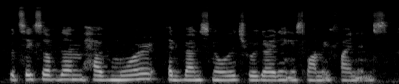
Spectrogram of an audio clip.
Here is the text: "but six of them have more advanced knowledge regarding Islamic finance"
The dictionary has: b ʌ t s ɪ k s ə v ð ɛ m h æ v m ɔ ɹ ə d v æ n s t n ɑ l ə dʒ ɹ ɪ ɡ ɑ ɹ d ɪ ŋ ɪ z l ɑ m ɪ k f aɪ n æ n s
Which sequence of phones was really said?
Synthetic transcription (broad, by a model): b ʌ t s ɪ k s ə v ð ɛ m h æ v m ɔ ɹ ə d v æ n s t n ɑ l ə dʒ ɹ ɪ ɡ ɑ ɹ d ɪ ŋ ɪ s l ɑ m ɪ k f aɪ n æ n s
